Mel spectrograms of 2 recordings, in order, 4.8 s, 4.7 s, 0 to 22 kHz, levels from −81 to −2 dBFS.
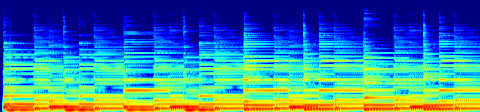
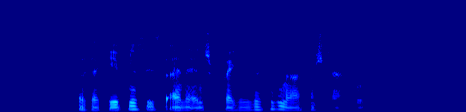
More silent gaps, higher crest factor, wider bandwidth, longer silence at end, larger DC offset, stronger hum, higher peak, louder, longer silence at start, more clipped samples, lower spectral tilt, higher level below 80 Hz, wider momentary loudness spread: second, none vs 3.47-3.56 s; second, 12 dB vs 22 dB; first, 8.2 kHz vs 7.2 kHz; second, 0 s vs 1 s; neither; neither; first, -2 dBFS vs -42 dBFS; first, -16 LUFS vs -62 LUFS; second, 0 s vs 0.8 s; neither; first, -9 dB/octave vs -4 dB/octave; first, -38 dBFS vs under -90 dBFS; second, 4 LU vs 7 LU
